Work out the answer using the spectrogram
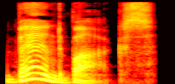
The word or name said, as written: bandbox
